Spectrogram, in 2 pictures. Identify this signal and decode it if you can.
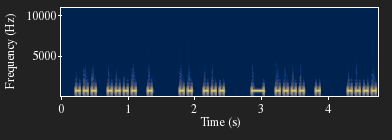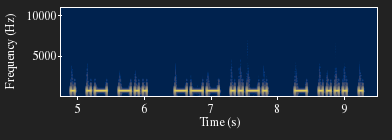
Morse code, heard as a keyed tone, about 20 wpm, 700 Hz. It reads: SHE IS THE HEAD OF THE
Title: Sentences with 4-Word Phrases - Spoken Beginning - 20wpm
